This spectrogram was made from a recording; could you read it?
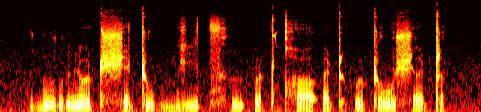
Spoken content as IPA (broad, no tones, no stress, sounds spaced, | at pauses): ɗ u r ɳ o ʈ ʃ ɛ ʈ u ɡ͡b i t͡sʰ ɯ ʔ o ʈ qʰ o ʔ ʌ ʈ ʔ u ʈ o ʃ ʌ ʈ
